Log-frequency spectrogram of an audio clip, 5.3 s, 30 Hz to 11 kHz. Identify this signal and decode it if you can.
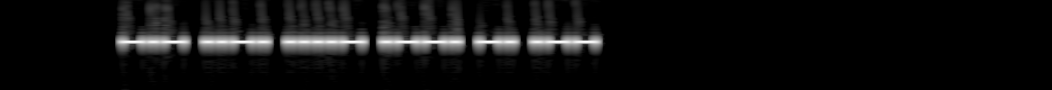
Morse code, heard as a keyed tone, about 36 wpm, 700 Hz. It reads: KF4PNW
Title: USA Call Signs - 6 Characters - Repeated 2x - 35wpm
